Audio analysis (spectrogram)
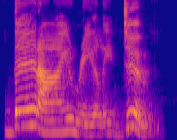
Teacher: That I, reduziu o T para rararã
